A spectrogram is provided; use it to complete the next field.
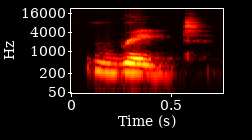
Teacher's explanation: The word that I said is rate, which begins with the R. Note the starting mouth position. Rate. The lips were in a tight circle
